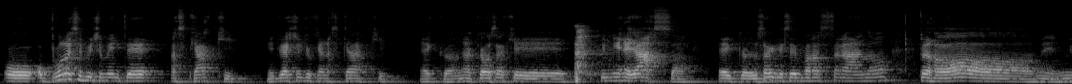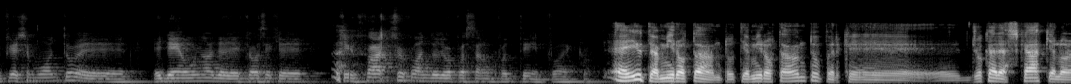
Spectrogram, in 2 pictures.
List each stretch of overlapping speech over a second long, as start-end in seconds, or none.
none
